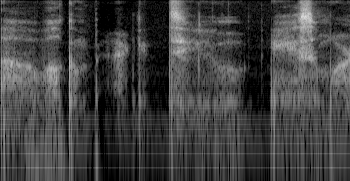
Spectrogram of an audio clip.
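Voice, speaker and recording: Whispering at a very slow pace, a man speaks against noticeable background noise. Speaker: ASMR storyteller. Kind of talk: casual talk to camera. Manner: whispered.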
